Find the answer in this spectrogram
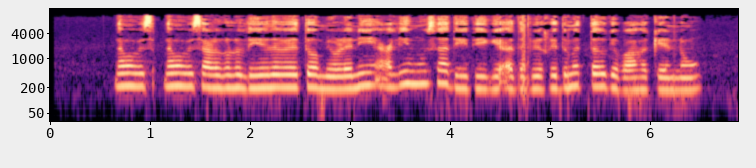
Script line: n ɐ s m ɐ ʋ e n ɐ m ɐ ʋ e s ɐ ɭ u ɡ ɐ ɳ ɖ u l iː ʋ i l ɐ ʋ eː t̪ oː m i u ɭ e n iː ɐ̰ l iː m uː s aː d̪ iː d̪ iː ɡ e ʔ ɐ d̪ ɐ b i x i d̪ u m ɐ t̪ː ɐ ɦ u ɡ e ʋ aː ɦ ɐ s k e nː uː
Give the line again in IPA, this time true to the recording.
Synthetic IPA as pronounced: n ɐ m ɐ ʋ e n ɐ m ɐ ʋ e s ɐ ɭ u ɡ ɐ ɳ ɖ u l iː ʋ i l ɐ ʋ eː t̪ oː m i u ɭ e n iː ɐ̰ l iː m uː s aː d̪ iː d̪ iː ɡ e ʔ ɐ d̪ ɐ b i x i d̪ u m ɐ t̪ː ɐ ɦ u ɡ e ʋ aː ɦ ɐ k e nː uː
